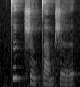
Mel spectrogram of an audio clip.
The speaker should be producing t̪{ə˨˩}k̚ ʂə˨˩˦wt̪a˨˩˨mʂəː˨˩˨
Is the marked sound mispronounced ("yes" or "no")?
yes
